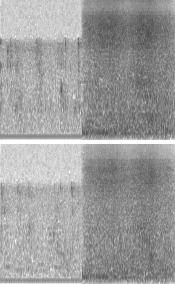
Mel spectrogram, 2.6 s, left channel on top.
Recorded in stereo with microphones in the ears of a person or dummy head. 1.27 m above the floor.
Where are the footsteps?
5° right (ahead or behind), 1.4 m; by 2.5 s 20° left (ahead or behind), 1.2 m.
